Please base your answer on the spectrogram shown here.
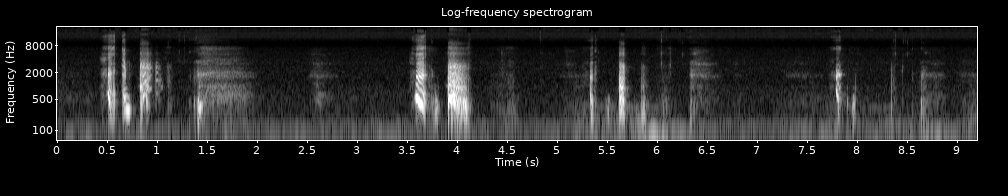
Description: I just started sneezing immediately when I woke up 🤔... Not sure why exactly. Agh, allergies.. what can you do? ;)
